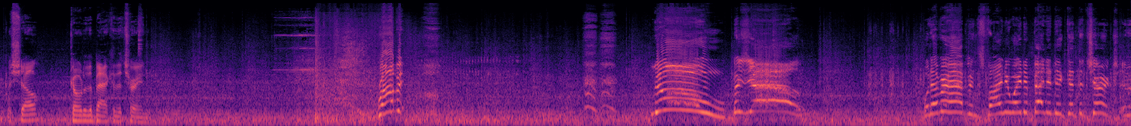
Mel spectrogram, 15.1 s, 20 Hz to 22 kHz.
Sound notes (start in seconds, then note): 5.9 gasps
